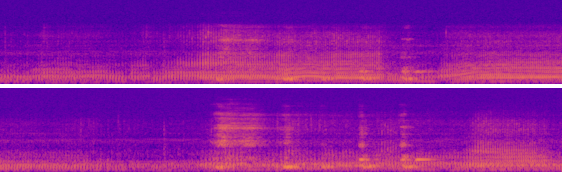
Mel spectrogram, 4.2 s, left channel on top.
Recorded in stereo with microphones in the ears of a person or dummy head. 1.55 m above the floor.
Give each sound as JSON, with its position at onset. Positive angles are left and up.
{"t": 1.6, "sound": "a giggle", "side_deg": -80, "distance_m": 8.0}
{"t": 3.1, "sound": "a cowbell", "side_deg": -80, "distance_m": 7.0}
